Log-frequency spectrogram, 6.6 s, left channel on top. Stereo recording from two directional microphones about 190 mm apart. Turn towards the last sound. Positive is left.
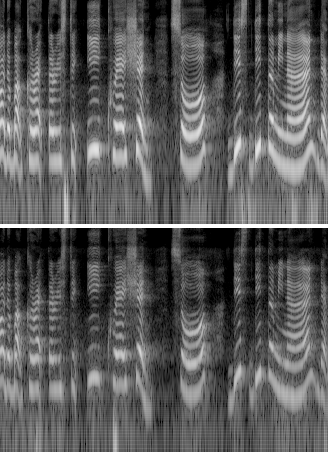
turn(degrees=45)  # may be behind; listen again after turning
